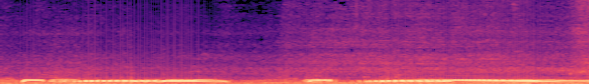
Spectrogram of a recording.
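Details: Cooing dove, with white and brown doves compared: a pulsing, warbling low coo, a brief break with a short coo, then another long pulsing coo that flattens out at the end.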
